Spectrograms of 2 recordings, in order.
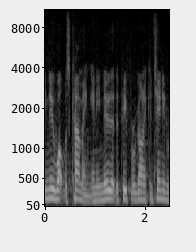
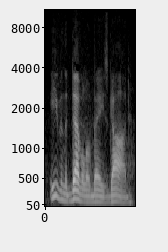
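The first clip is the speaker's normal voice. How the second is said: normal talking voice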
